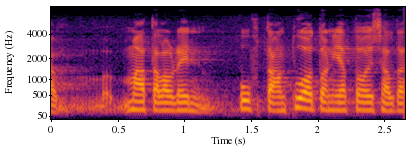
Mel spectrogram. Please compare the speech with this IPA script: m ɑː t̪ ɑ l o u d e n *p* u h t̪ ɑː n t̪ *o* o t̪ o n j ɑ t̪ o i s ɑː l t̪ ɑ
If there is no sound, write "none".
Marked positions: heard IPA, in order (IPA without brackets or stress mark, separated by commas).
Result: p, u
